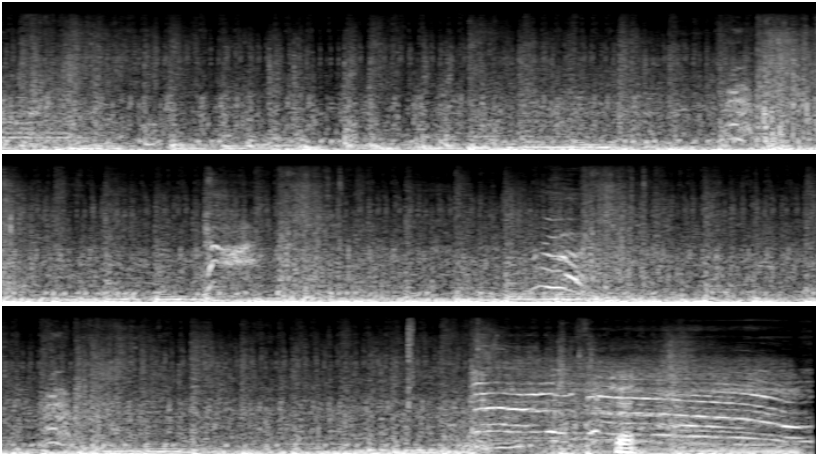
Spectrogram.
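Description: Small shots pop and splash as a game character fires tears.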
